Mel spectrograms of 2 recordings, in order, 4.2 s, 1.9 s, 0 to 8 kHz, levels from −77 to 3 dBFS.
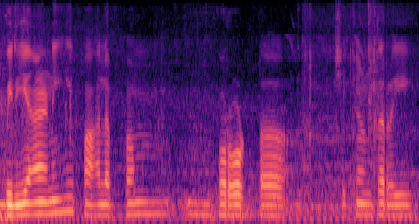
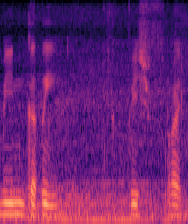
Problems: background sounds at intervals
